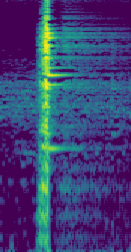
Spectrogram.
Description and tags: Quick-slide
One quick metallic slide made with a meat cleaver on a plastic cutting board.
Super fun to make.
bread, cleaver, clutter, knife, meat, quick, scratch, sharpen, slide, steel, utensil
